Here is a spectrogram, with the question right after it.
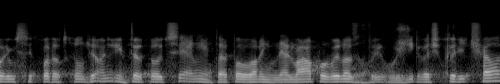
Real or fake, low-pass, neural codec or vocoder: fake; 7.2 kHz; codec, 16 kHz, 1 kbps, FreqCodec, larger model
